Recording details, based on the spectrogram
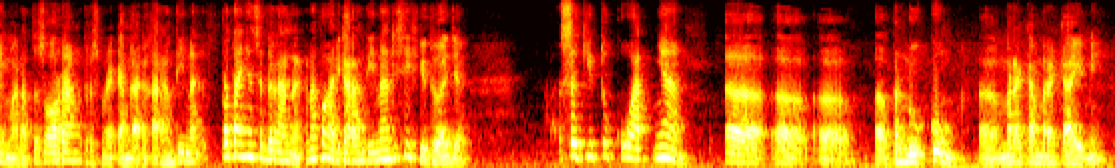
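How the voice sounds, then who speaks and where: A man's voice: medium pitch, very animated, brisk. A man talks straight to his audience in a live political commentary, full of conviction. His voice rises and falls widely as he presses one rhetorical question after another. Casual colloquial asides keep it feeling like an unscripted host monologue.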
